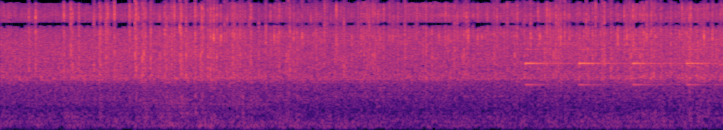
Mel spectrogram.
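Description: Model train running past on the layout's track: a steady high hiss of wheels and motor, with a dense patter of small clicks from the wheels on the rails.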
